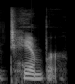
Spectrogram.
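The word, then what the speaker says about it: timbre: These upper harmonics affect the tone of the sound or the tambber. I know it doesn't look like it should be pronounced that way.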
